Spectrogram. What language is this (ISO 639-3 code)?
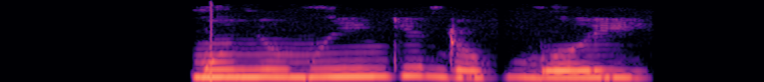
dav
